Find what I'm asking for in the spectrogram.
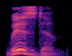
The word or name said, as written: wisdom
